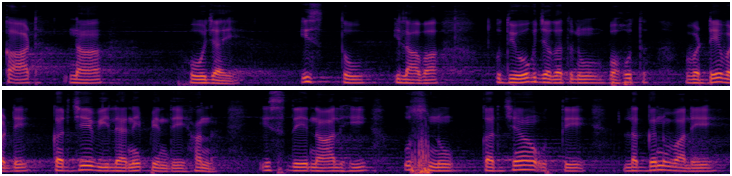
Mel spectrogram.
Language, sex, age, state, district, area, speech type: Punjabi, male, 30-45, Punjab, Jalandhar, urban, spontaneous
